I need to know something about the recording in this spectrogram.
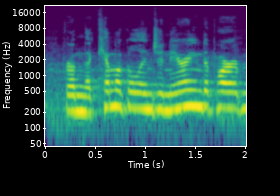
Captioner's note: none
